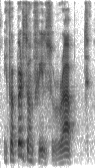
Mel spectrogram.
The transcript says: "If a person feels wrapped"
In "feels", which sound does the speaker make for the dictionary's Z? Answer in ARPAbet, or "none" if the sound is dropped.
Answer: S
